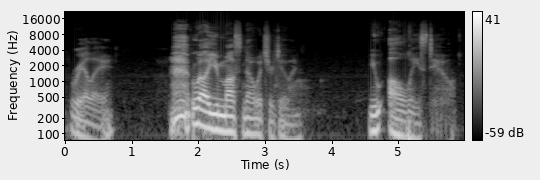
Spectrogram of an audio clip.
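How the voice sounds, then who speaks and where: A man's voice: low-pitched, expressive, very slow, gravelly, pauses often, warm tone, slightly rough, full character voice. A man playing a starship captain's languid, teasing lover in a science fiction audio drama, speaking intimately. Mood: sly, coaxing.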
